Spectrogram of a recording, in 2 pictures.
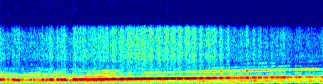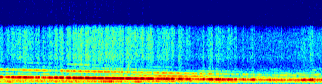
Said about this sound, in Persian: در زمان حمله مسیر چندین پرواز تغییر کرد و صدای آژیر خطر در مناطق مرکزی اسرائیل، تل‌آویو و بخشی از کرانه باختری به صدا درآمد.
